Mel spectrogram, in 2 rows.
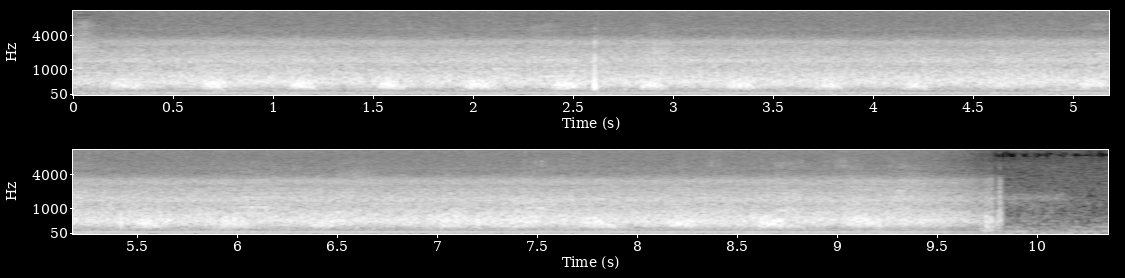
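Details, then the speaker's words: Fetal heartbeat on a home Doppler: fast, regular whooshing pulses at roughly 135–145 a minute over a steady low hum, sounding normal. "I still check on the baby with the home Doppler every day, and everything sounds great."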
